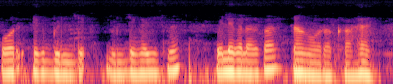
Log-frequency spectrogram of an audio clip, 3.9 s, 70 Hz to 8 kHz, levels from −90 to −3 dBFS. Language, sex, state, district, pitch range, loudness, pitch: Hindi, male, Uttar Pradesh, Saharanpur, 125-135 Hz, -17 LUFS, 130 Hz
